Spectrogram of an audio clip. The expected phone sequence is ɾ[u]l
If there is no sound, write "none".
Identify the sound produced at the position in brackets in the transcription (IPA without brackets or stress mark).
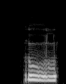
u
